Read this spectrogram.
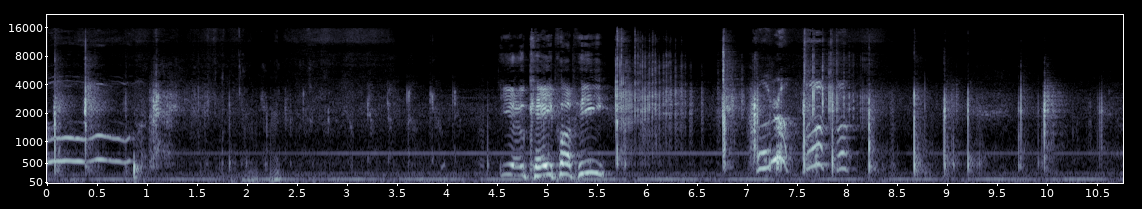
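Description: A small plastic toy taps and clicks on a wooden floor.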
